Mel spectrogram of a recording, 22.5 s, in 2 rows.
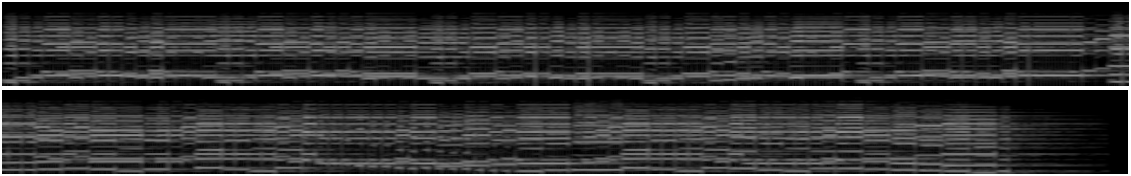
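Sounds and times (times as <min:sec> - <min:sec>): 
klezmer music in three voices: 0:00.0 - 0:22.4.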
